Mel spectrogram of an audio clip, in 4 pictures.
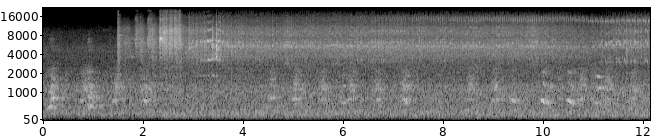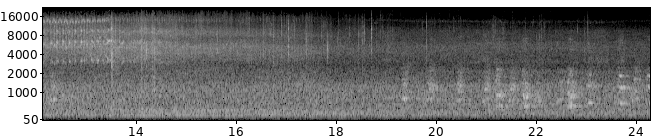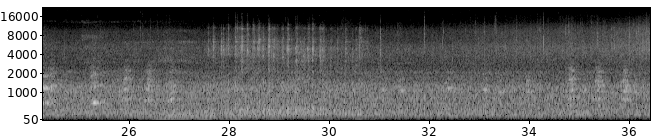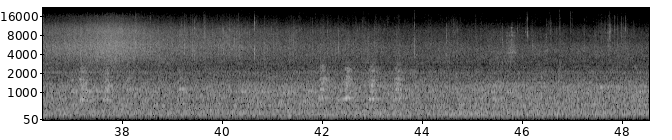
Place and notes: Fulton Market, Chicago, IL, USA - dogs next door
Recording from outside pet care facility next door to the Chicago Artists Coalition where my studio was located.
29 November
